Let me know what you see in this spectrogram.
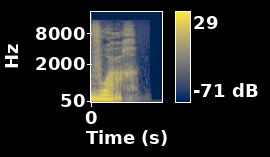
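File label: "voir", French, female; flashcards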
